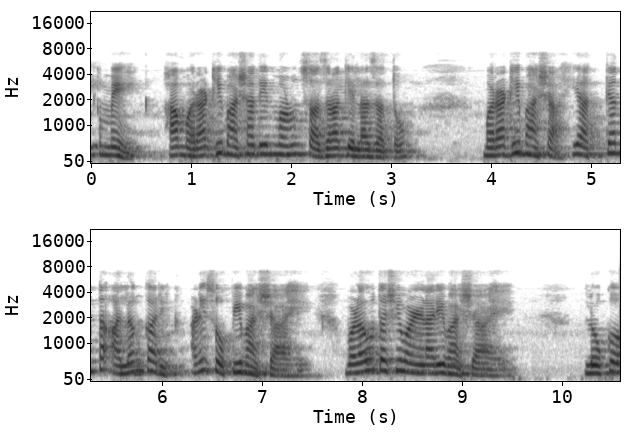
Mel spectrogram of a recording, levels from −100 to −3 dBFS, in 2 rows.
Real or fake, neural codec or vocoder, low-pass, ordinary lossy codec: real; none; 7.2 kHz; Opus, 64 kbps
